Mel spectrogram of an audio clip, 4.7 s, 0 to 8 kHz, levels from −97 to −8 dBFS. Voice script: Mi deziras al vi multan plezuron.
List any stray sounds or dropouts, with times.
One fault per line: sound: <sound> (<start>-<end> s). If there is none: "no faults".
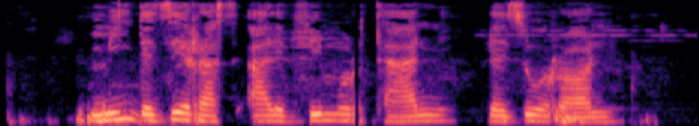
sound: dropout (2.4-2.4 s)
